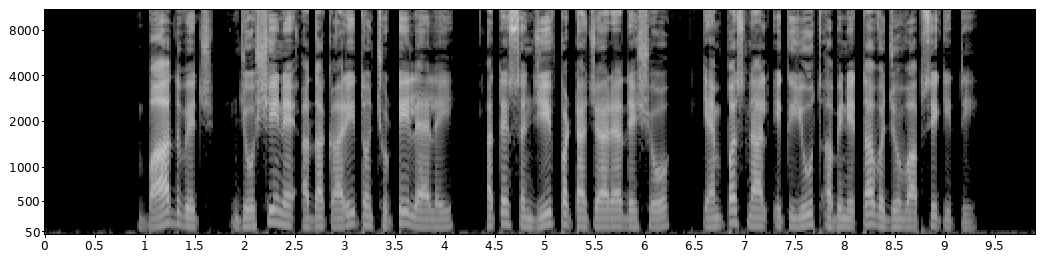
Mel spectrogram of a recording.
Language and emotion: Punjabi, neutral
